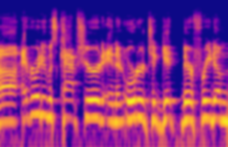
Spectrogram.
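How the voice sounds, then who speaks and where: Raised and projected, a man's voice carries a bright, sharp tone at a fairly quick pace. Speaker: streamer. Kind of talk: live stream chat. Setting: live stream. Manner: casual; mumbling when reading comments.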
